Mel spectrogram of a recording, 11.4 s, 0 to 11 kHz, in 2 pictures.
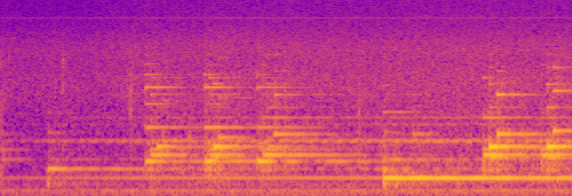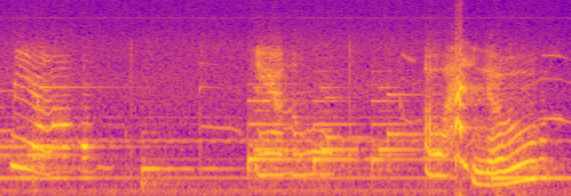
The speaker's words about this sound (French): Un chaton qui miaule dans la nuit romaine, un couple qui déambule, et la robe d'Anita Ekberg qui plonge dans la fontaine de Trévi. C'était la Dolce Vita, oui, en 1960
